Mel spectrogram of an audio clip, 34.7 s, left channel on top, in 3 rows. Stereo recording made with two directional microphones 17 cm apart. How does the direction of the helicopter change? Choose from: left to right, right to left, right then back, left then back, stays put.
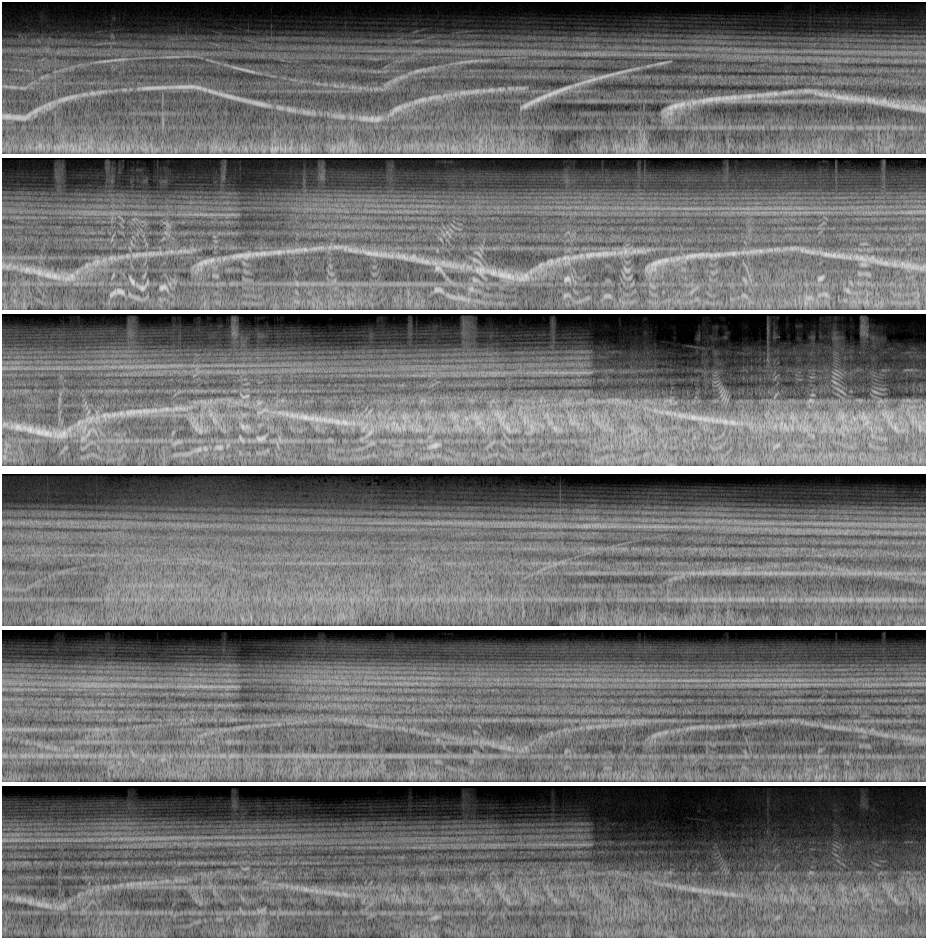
right to left.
